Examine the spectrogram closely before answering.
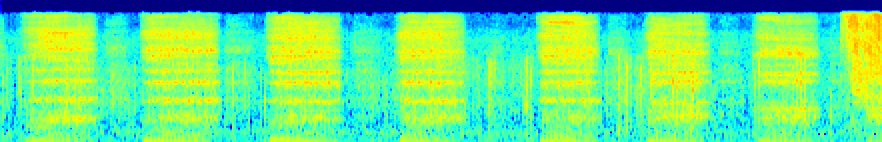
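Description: A man's voice groaning over and over, about once a second, each groan sliding down in pitch, with a breathy rush near the end.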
